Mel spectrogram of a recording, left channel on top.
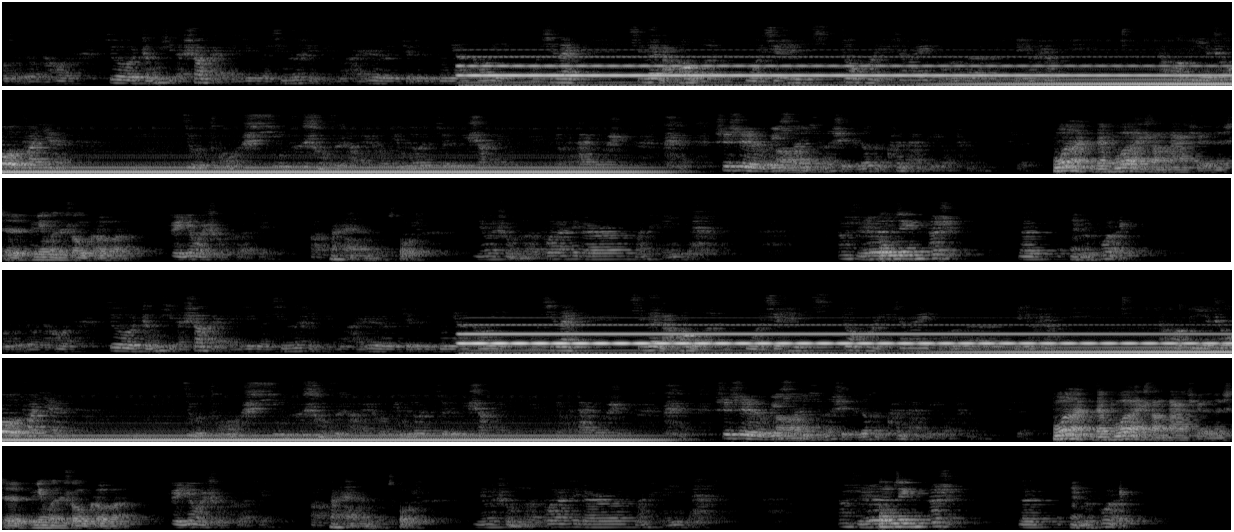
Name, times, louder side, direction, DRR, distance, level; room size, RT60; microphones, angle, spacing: voice 1, 0.0-10.9 11.6-22.5 24.9-25.3 26.3-27.3 27.7-27.9 28.7-28.8 29.3-31.8 32.2-32.5 32.9-33.5 33.9-34.1 34.8-35.0 35.4-35.8, equal, 15° left, -5 dB, 0.5 m, -40 dB
sound 1, 4.5-12.4, right 3 dB, 90° left, 0.4 m, -22 dB
sound 2, 9.1-19.0, equal, 65° left, 1.1 m, -28 dB
voice 2, 20.0-20.4 22.8-25.9 27.9-28.7 29.6-30.0 33.4-33.8 35.3-35.5 35.7-35.8, right 1 dB, 45° right, 0 dB, 0.5 m, -34 dB
2.2 x 2.1 x 3.3 m, 0.83 s
head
